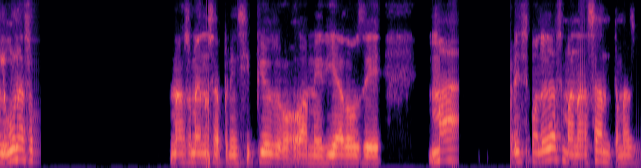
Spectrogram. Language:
Spanish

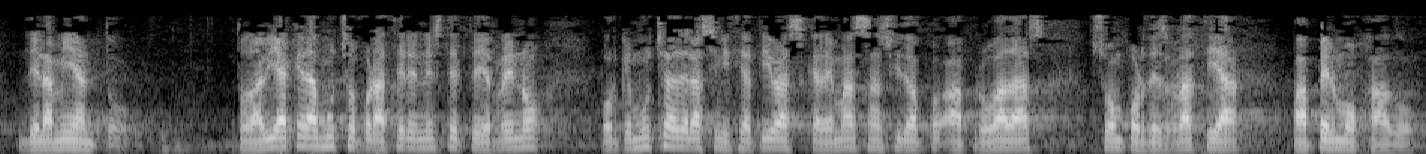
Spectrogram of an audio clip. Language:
Spanish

